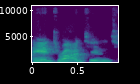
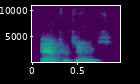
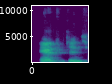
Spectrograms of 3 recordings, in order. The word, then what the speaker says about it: androgens: okay and so when you have those andr andrens or androgens I guess it's yeah okay androgens y'all know me sometimes I mispronounce things but when you have that increased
